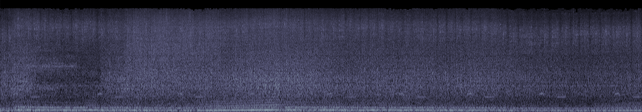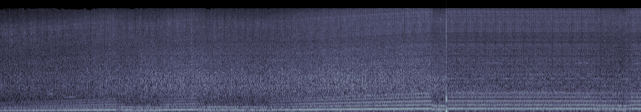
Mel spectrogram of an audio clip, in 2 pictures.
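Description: Tyres rumble on a road.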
